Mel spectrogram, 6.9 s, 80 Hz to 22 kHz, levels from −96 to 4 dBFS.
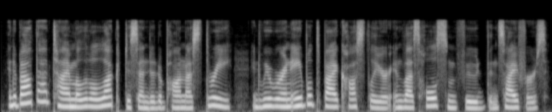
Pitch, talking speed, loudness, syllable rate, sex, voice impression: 225 Hz, 210 wpm, -16 LUFS, 5.8 syllables/s, female, very feminine, young, slightly adult-like, very thin, very tensed, powerful, slightly bright, slightly soft, clear, fluent, slightly raspy, very cute, intellectual, very refreshing, sincere, slightly calm, friendly, reassuring, very unique, elegant, slightly wild, sweet, lively, kind, intense, slightly modest, slightly light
